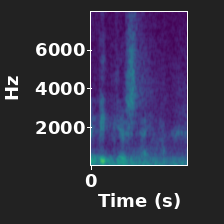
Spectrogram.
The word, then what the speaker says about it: Wittgenstein: autor se llama wittgenstein se escribe con w weekend stein se escribe y se lee bikers time y hay dos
